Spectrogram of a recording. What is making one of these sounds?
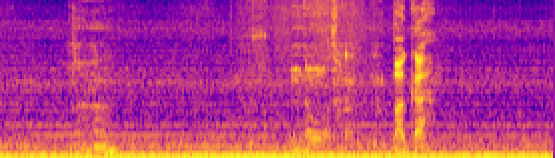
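A car engine idles with a steady low hum.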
